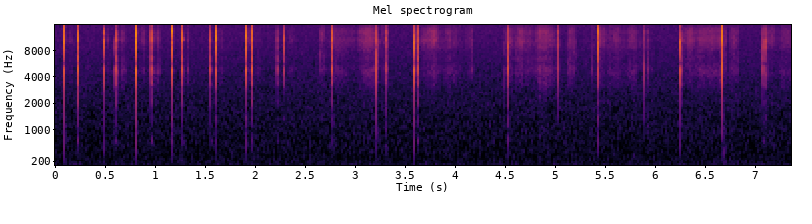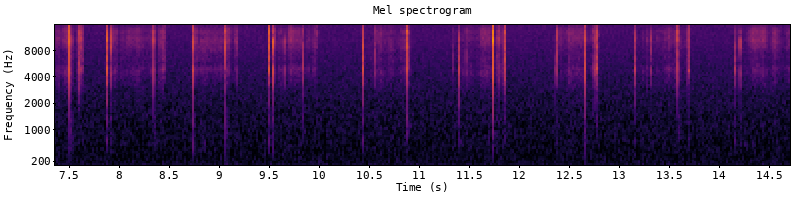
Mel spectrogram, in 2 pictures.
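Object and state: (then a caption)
Plastic earphone remote being scratched. Metal spatula tools scratch and tap at the casing of a small white plastic Apple earphone mic/remote. About 46 sharp, bright clicks come in irregular bursts over a quiet hiss, each dying away almost at once with almost no low end.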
